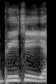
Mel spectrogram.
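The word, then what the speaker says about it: busy: यहां पर आई एम बिजी यानी कि इसे बुसी नहीं पढ़िए यहां पर एस वा का चरण ज होता है तो क्या हो गया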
